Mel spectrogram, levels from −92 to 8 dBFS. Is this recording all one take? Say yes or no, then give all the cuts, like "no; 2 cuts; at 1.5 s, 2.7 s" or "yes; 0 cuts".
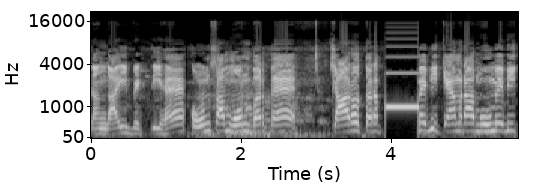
no; 1 cut; at 1.3 s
